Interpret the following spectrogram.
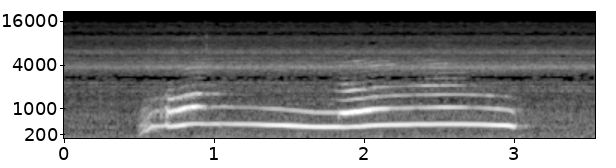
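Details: Sonja, a house cat indoors, screaming at a neighborhood cat just outside the window: one long drawn-out wailing cry that rises sharply, holds steady, dips, then swells again before cutting off after about two and a half seconds.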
